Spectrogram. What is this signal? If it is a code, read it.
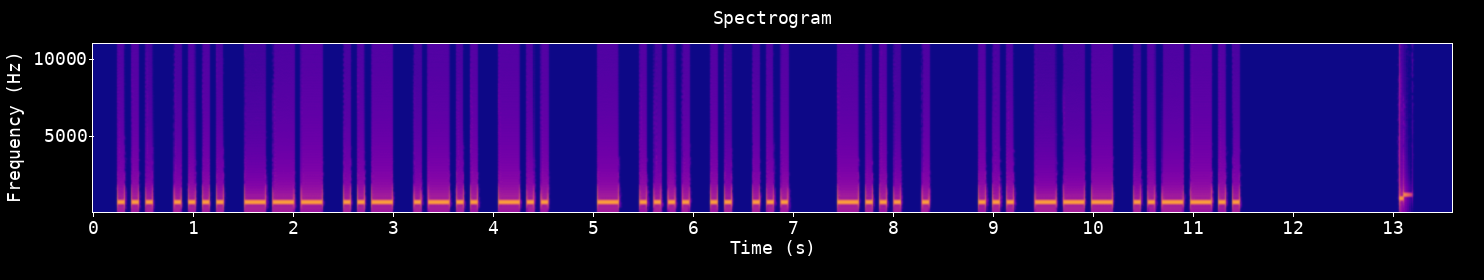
Morse code, heard as a keyed tone, about 17 wpm, 700 Hz. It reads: SHOULD THIS BE SO?
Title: Sentences from Top 300 Words 17wpm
